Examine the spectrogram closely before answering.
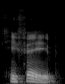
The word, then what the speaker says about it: kayfabe: refers to essentially treating a bit you're doing that everyone understands as fake as real to facilitate the bit and is pronounced kayfabe.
